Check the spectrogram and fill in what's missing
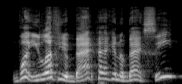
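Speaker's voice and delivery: high, loud disbelief; incredulous. Retold or imitated. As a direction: question him in disbelief. Retelling his incredulous reaction.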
